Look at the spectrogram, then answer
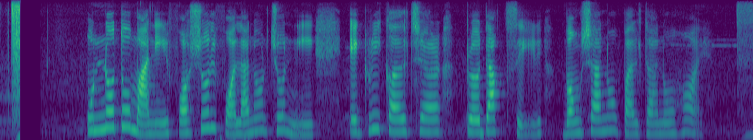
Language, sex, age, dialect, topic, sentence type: Bengali, female, 25-30, Standard Colloquial, agriculture, statement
